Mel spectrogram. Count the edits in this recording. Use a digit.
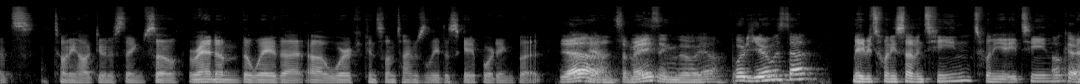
1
